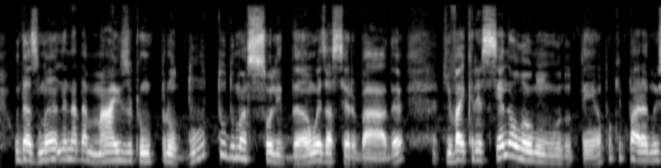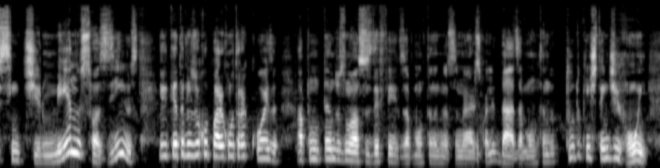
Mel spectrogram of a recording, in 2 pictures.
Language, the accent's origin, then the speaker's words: Portuguese; Curitiba, Paraná, Brazil; eu sou de Curitiba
